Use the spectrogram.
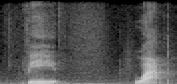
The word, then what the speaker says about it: VWAP: All right, so the pronunciation is V as in app, right? VWAP, that's how you say it.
